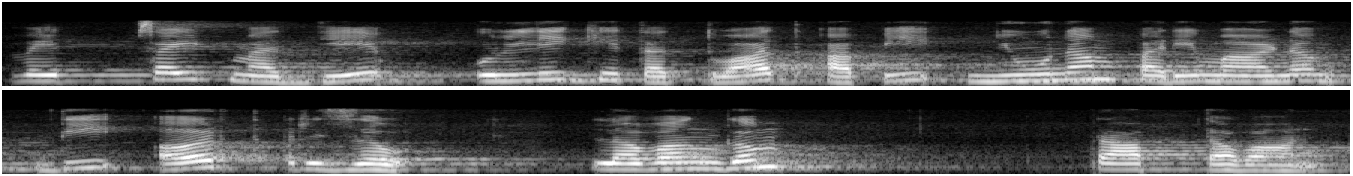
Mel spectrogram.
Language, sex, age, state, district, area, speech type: Sanskrit, female, 18-30, Karnataka, Bangalore Rural, urban, read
